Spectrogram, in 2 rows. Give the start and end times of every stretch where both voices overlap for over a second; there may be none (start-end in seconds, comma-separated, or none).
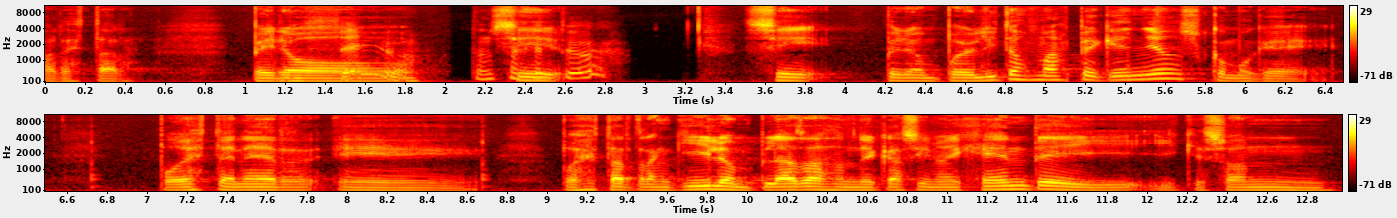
1.1-2.6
